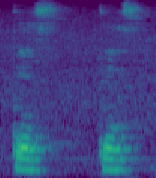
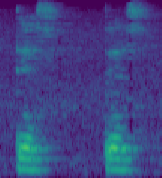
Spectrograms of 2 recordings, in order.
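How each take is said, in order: No difference in how they are said.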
